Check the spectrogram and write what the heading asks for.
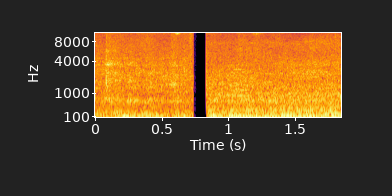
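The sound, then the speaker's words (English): A steady, loud rumble of a train running underground, heard from inside a carriage, with deep low-end roar and hiss that briefly cuts out before resuming. “Okie dokie, artichoke, you are on the train.”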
